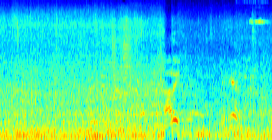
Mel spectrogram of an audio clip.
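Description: Ashok Leyland truck's diesel engine running low and steady as the truck reverses slowly, with brief voices calling out in the second half.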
